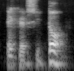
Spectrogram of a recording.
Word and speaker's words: ejercitó: en los cuales tenemos, para las palabras agudas, son las que tienen el acento, las que llevan el acento en su última sílaba, como por ejemplo, ejercitó. Ahí está marcado señalado con rojo, en dónde va la fuerza de voz. Entonces, el ejemplo sería, Daniel ya se ejercitó. También tenemos las palabras llanas o graves.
